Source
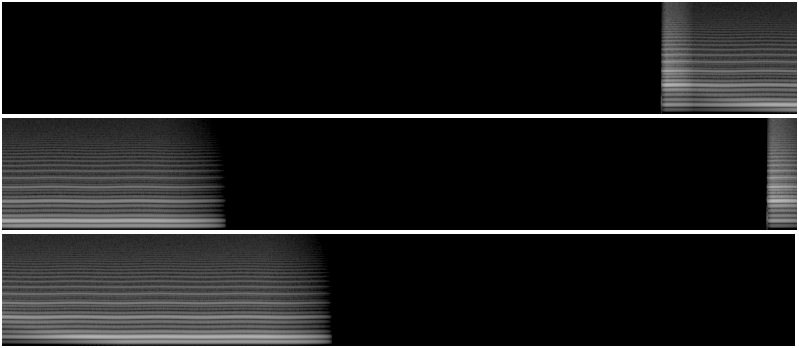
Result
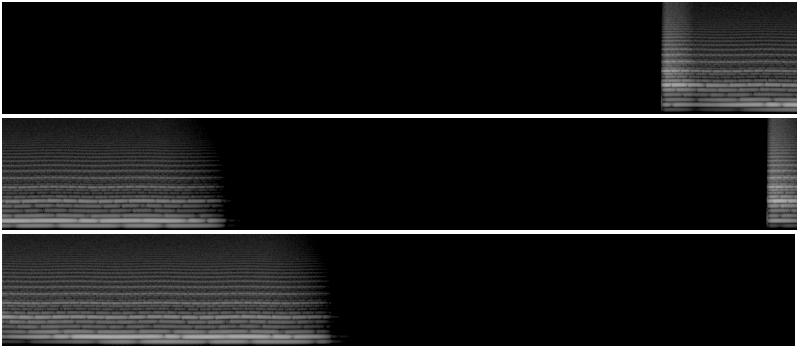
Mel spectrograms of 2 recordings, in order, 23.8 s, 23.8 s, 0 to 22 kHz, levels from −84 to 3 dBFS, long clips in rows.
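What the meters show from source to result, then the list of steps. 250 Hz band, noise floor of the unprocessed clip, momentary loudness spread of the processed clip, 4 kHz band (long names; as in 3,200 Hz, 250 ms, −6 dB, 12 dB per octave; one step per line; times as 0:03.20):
−3.5 dB, −79 dBFS, 8 LU, −4.0 dB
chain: low shelf with overshoot 160 Hz −7 dB, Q 1.5
flanger 0.91 Hz, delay 6.6 ms, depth 3.2 ms, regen −64%
repeating echo 90 ms, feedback 38%, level −20.5 dB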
